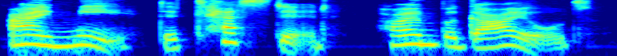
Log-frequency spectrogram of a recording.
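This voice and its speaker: A woman's voice: fairly high pitch, very animated, slow, fairly bright tone, no room sound, studio quality, full character voice. A young woman playing a proud, passionate, imperious Countess in a Shakespeare radio play. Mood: distressed. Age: young adult.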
